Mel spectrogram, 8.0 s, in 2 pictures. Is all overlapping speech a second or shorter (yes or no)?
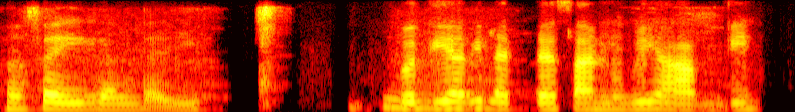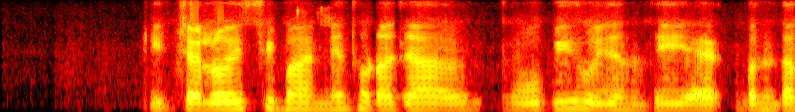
yes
